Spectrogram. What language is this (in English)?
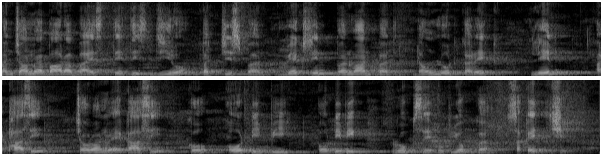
Maithili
